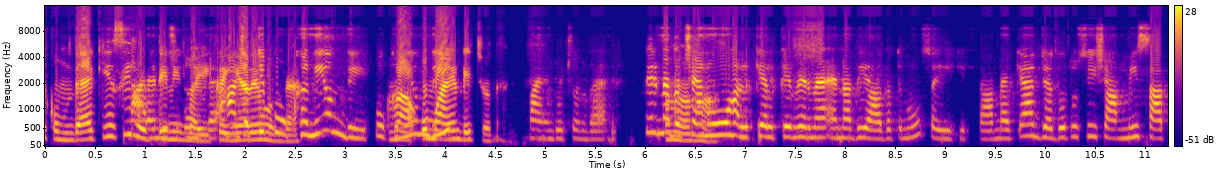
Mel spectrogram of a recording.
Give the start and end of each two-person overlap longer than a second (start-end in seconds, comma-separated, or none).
0.8-2.5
